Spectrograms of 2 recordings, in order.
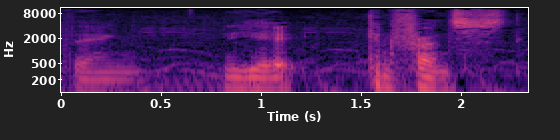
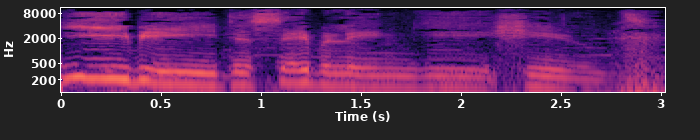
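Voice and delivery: exaggerated, full-on pirate voice; 4 semitones higher, 4 dB louder than usual. Describing a scene where a computer misreads a command, in Nick Offerman's super piratey voice. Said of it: "with his super piratey voice".

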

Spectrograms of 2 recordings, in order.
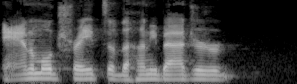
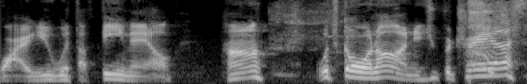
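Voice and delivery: put-on nerdy voice. Retelling a college visit, speaker quotes his super-nerd friend: imitating a nerdy friend. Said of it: "he has like this super nerd friend".

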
